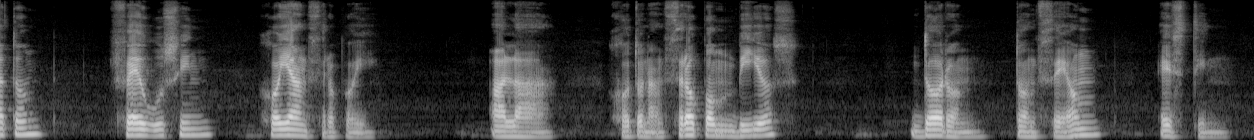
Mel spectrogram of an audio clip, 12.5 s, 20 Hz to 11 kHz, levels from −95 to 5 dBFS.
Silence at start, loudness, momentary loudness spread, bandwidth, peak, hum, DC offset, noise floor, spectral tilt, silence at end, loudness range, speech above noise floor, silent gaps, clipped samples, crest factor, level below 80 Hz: 0 s; -20 LUFS; 19 LU; 11 kHz; 0 dBFS; none; under 0.1%; -69 dBFS; -6 dB/octave; 0.3 s; 4 LU; 49 dB; none; under 0.1%; 22 dB; -78 dBFS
